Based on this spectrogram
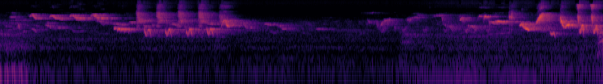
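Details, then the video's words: Chirping birds in Tuzla give rapid, overlapping high notes in two busy bursts, separated by a calmer stretch of soft twitters. "birds chirping sound in Tuzla"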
